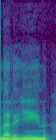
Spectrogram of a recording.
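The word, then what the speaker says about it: Medellín: Well, because the Paisas, which are people from Medellin, they pronounce their L's, which is a Y sound in Spanish, with a J sound. So they refer to it as Medellin, and I just through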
